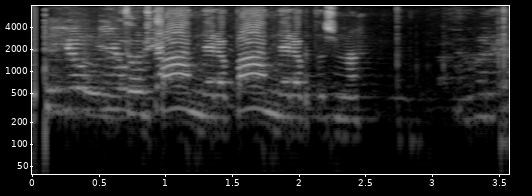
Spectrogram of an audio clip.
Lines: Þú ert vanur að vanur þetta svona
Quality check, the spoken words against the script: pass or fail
pass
